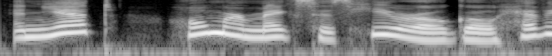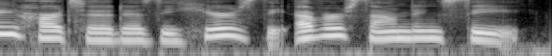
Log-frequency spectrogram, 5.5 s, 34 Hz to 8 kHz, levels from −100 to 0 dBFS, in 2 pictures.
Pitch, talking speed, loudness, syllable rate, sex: 215 Hz, 175 wpm, -17 LUFS, 4.7 syllables/s, female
